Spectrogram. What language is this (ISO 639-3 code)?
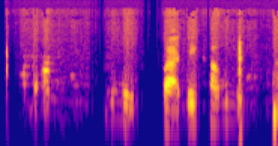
lrk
